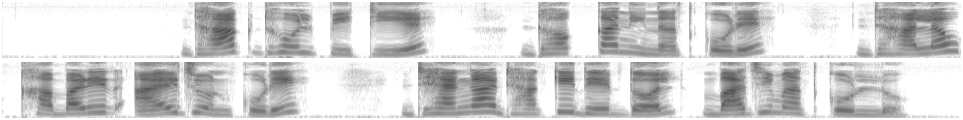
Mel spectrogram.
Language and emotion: Bengali, neutral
